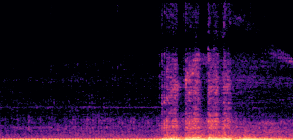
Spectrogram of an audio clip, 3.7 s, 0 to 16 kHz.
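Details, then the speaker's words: 1995 Mitsubishi Aero Body with the 4D56 turbo diesel: starts easily, with steady, even diesel clatter at idle, then clean quick revs that rise and settle smoothly. Normal, healthy idle and revving. "อ่าอ้าวเครื่องฟิกสตาร์ทติดง่ายนะครับผมระบบแอร์เย็นฉ่ำนะครับ"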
